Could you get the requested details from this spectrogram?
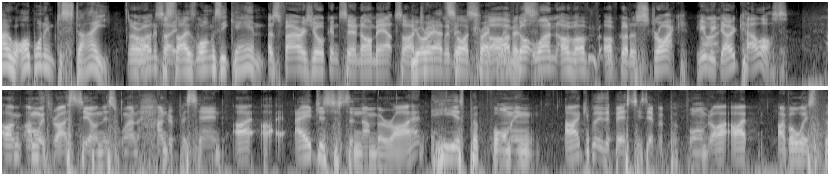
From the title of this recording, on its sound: live from the Singapore Grand Prix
